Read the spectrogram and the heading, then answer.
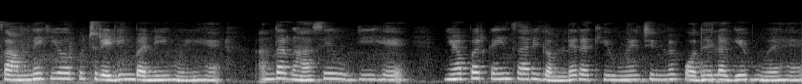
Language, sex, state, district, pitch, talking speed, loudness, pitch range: Kumaoni, female, Uttarakhand, Tehri Garhwal, 220 Hz, 195 wpm, -15 LUFS, 205-245 Hz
